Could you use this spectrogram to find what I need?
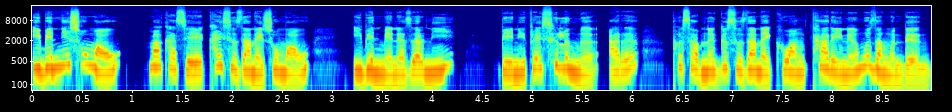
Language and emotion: Bodo, happy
